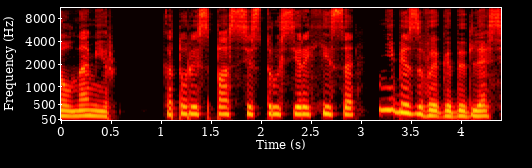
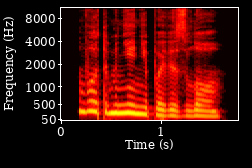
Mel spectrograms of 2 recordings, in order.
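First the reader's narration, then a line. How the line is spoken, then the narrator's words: Involuntary sigh. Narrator (Russian): сьор Аль-Хали невольно вздохнул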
